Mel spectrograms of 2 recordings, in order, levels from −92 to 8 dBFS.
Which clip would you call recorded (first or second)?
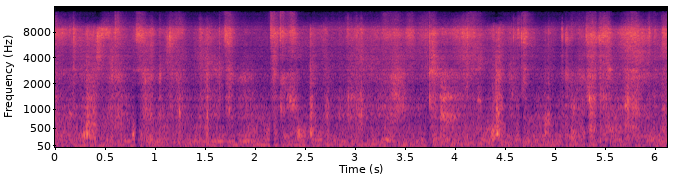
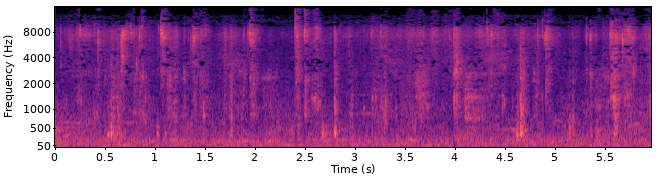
second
